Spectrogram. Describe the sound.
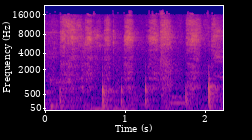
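Faint scratching of a word being written by hand, heard as a few short, dry strokes with small gaps between them.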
